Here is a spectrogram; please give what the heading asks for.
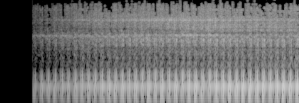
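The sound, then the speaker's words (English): A motorcycle fitted with an Arrow full racing exhaust system starts abruptly from silence, then idles with a rapid, steady train of deep thumping pulses that grows slightly louder. “Arrow Motorsports, I think is the name of the company. Or they're kind of known for their racing products, but this is a full system as well.”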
